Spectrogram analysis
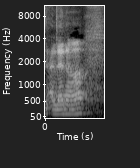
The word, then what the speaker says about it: Alhena: Let me just check I'm saying that properly, because yeah, let me just spell it out. Yeah, it's Alhena.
